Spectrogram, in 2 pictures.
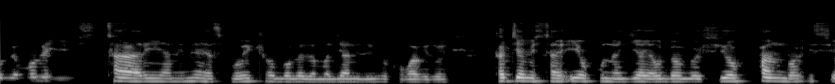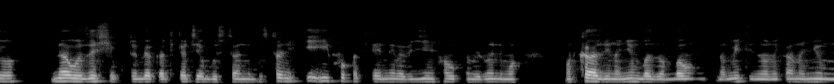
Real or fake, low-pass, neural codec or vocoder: fake; 7.2 kHz; autoencoder, 48 kHz, 128 numbers a frame, DAC-VAE, trained on Japanese speech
